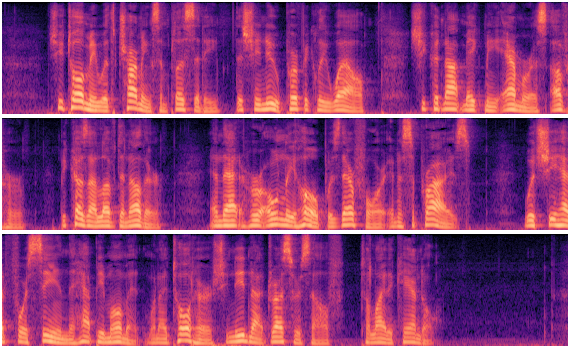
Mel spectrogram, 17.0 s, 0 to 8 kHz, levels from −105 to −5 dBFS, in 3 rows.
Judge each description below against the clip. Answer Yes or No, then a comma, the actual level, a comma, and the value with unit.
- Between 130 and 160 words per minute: No, average, 195 wpm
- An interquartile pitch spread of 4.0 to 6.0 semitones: Yes, wide, 5.5 semitones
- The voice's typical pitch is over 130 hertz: No, low, 120 Hz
